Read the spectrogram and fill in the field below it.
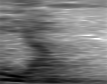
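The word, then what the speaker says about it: যম: ইয়ম বাংলায় অবশ্য আমরা জম বলে থাকি, কিন্তু সংস্কৃত উচ্চারণে ইয়ম।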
